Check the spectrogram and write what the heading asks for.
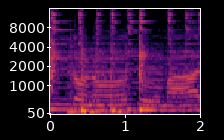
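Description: Live Bengali folk song: a man sings over a harmonium's held drone, with hand-drum strokes keeping the beat.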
